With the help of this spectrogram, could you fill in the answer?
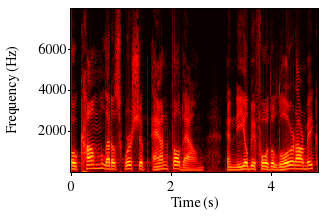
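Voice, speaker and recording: A solemn tone at a fairly slow pace, with ordinary pitch variation over a quiet background. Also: man. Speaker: priest. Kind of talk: liturgical prayer reading. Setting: church, recorded for online video. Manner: solemn, reverent, measured. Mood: solemn, devotional. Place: church.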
